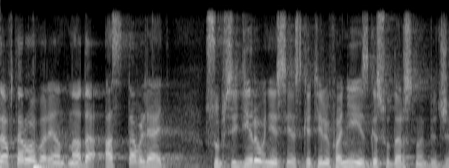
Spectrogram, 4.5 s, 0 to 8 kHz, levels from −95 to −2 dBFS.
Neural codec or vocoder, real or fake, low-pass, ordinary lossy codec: none; real; 7.2 kHz; none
